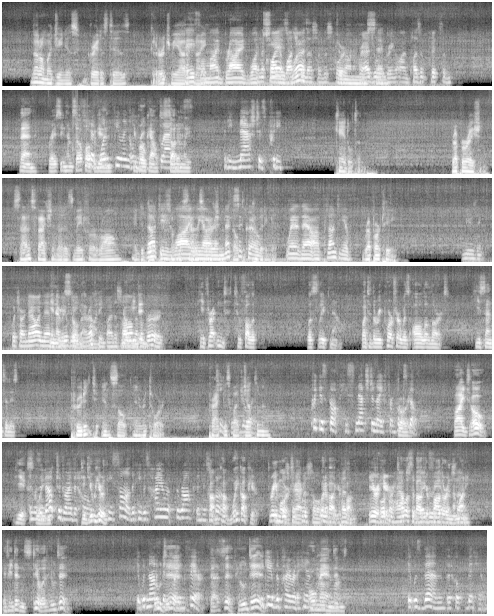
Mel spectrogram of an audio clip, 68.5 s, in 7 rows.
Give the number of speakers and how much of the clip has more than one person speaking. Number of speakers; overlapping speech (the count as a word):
five, about 34%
